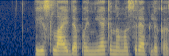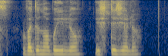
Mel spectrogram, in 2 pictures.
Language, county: Lithuanian, Kaunas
